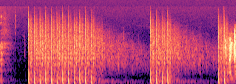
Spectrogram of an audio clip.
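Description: Gunfire in the video game Squad: a rapid, loud automatic burst of about a dozen evenly spaced shots with a short echoing tail, a pause, then two more bursts, no talk.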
